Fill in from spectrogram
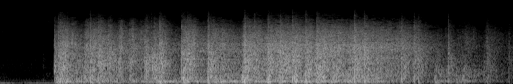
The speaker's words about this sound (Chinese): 这样就行了吧？果然，如我所料，用鞭炮声来吸引人这招真的有效。这两天我发现很多人都在门口观望。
